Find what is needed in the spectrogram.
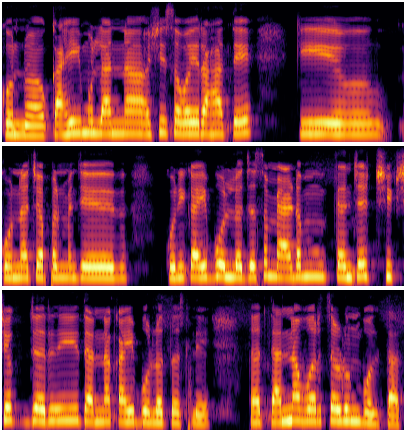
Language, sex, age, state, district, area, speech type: Marathi, female, 30-45, Maharashtra, Nagpur, urban, spontaneous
